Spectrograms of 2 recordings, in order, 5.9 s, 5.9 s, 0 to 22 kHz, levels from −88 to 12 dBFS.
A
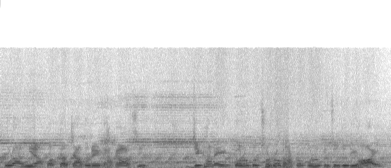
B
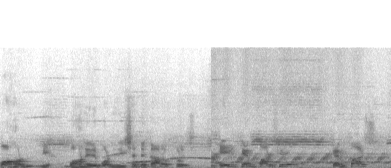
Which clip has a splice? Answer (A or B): B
